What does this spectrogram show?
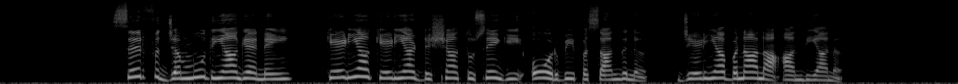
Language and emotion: Dogri, neutral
